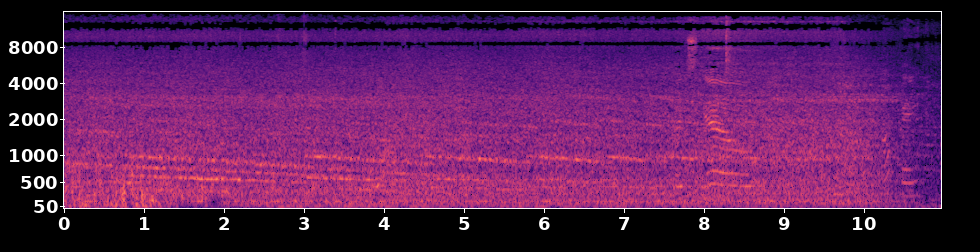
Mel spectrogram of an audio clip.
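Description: Milan metro train pulling into the station and slowing to a stop: a loud, steady rumble of wheels on rail, with several whining tones that slowly fall in pitch as it decelerates.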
